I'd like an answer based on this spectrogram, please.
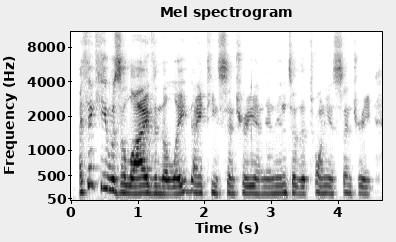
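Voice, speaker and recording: The voice moves at a fairly quick pace in a monotone, flat intonation. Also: man. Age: 60s. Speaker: physician and author. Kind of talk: interview. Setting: podcast.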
